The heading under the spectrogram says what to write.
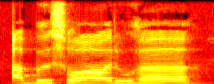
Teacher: اب با پہ میں نے یہاں پہ زور دیا. با جو ہے اس کو ہلایا کیونکہ وہ حروف قلقلہ میں سے ہے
